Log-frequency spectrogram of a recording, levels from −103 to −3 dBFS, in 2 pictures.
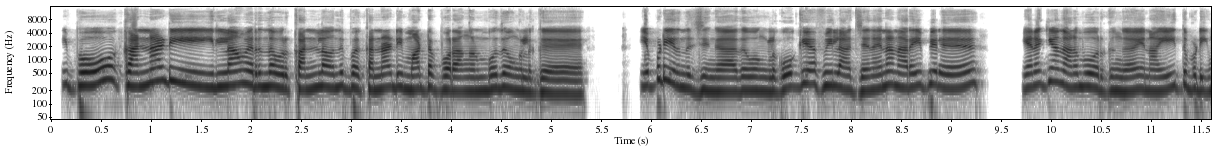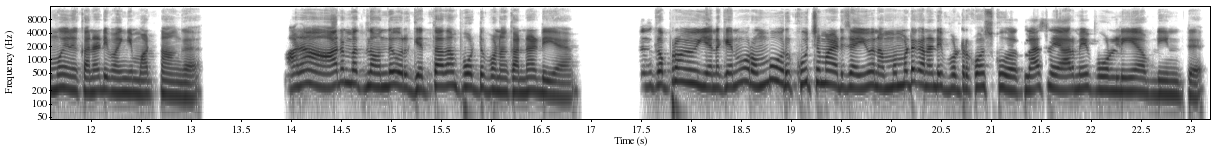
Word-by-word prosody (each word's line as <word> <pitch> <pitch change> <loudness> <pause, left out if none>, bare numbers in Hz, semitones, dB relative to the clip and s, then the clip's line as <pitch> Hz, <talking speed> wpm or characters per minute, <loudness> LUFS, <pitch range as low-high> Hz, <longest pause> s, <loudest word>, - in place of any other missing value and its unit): இப்போ, 260 +1 0 0.4
கண்ணாடி 310 +7 +5 0.4
இல்லாம 265 +3 +4
இருந்த 250 0 0
ஒரு 225 - -1
கண்ல 225 +3 +2
வந்து 240 +2 -3
இப்போ 235 +1 -1
கண்ணாடி 235 +3 +2
மாட்ட 220 +2 +1
போறாங்கன்னும்போது, 205 +2 -1
உங்களுக்கு 190 -2 -1 1.0
எப்டி 360 +8 +1
இருந்துச்சுங்க? 210 -6 -2
அது 195 +1 -2
உங்களுக்கு 200 0 -3
ஓகேயா 285 +4 +1
ஃபீல் 260 0 +2
ஆச்சு. 200 -3 -3 0.2
ஏன்னா 270 +3 +2
நிறைய 245 +2 +3
பேரு 250 -4 +2 0.8
எனக்கே 270 +5 +3
அந்த 275 -3 +3
அனுபவம் 245 0 -1
இருக்குங்க. 200 -1 -3 0.2
நான் 200 0 +2
8த் 245 +2 -1
படிக்கும்போது 215 +2 -1
எனக்கு 205 -2 -2
கண்ணாடி 200 +2 0
வாங்கி 185 -1 -1
மாட்டுனாங்க. 170 -3 -4 1.1
ஆனா 270 +3 0 0.3
ஆரம்பத்ல 275 -3 -1
வந்து, 250 +2 -1
ஒரு 240 - -4
கெத்தா 220 +4 0
தான் 265 -4 -4
போட்டு 240 -2 -2
போனேன் 195 -2 -3
கண்ணாடிய. 185 -3 0 0.9
அதுக்கப்புறம் 275 +6 -2 0.2
எனக்கு 240 +1 0
என்னமோ 305 +5 -4
ரொம்ப 285 +7 -3
ஒரு 265 - -2
கூச்சமா 295 0 -1
ஆயிடுச்சு. 245 -2 0
"ஐயோ! 255 +3 0
நம்ம 235 +2 -3
மட்டும் 290 +1 -1
கண்ணாடி 250 -2 0
போட்டுருக்கோம் 230 +2 -4
ஸ்கூ 245 - -6 0.2
கிளாஸ்ல 235 +3 -2
யாருமே 220 +2 0
போடலையே," 200 -2 0
அப்டின்டு. 165 -3 -5
235 Hz, 155 wpm, -20 LUFS, 200-255 Hz, 1.1 s, கண்ணாடி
